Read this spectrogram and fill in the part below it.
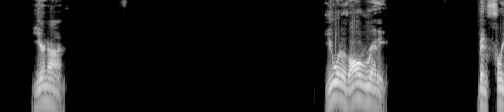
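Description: A young man talks to the microphone close by, with animation.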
